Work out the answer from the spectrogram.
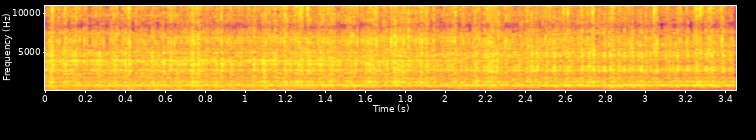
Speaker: very distorted sounds terrible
